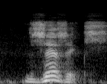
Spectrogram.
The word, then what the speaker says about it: Zzyzx: and we get to sizzix road now you know oh yes i do one of my favorite is it sizzix or is it syzygy sizzix yeah well that's the way i've always pronounced yeah i think yeah i've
